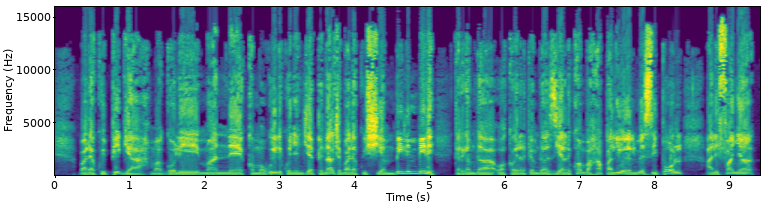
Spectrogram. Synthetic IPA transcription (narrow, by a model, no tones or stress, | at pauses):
ɓaːɗajakuipiɠamaɠɔliman̩nɛkwamawilikwɛɲɛnd͡ʒiajapɛnaltibɓaːɗajakuiʃiambilimbilikatikamuɗawʔakawaiɗanapiam̩ɗawaziaɾanikwambaɦapaliɔɛlmɛsipɔla̰lifaɲa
